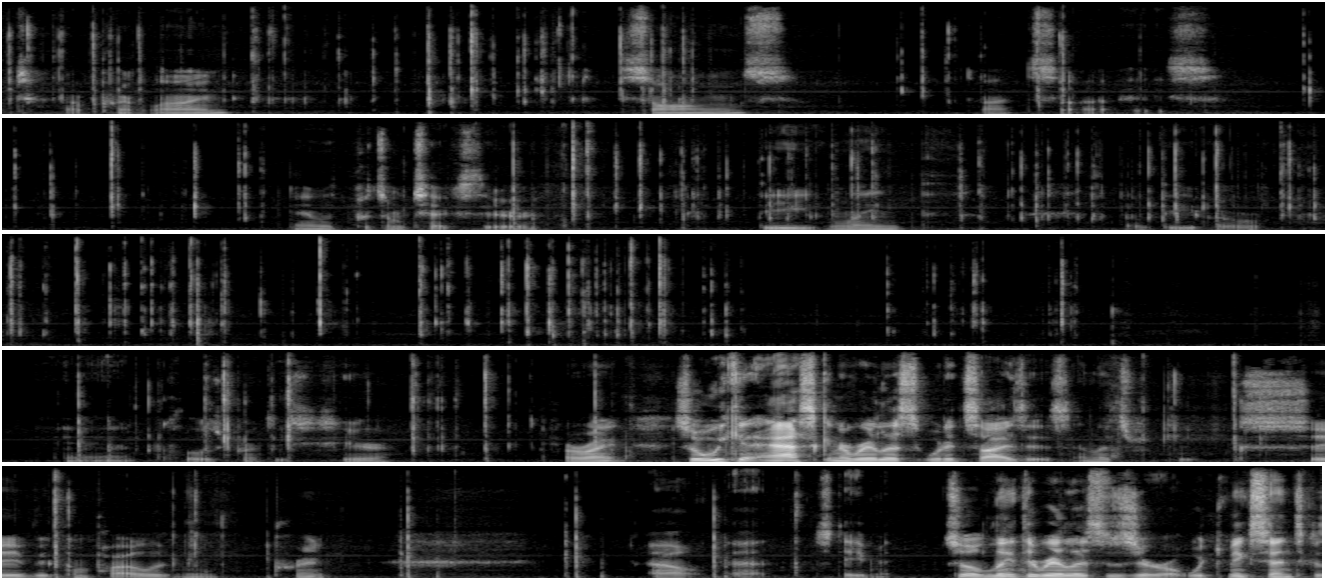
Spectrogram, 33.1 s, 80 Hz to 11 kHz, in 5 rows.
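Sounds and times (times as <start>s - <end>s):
keyboard typing: 0.0s - 3.6s, 4.5s - 5.4s, 6.5s - 8.1s, 9.0s - 17.0s, 17.6s - 18.7s, 20.2s - 22.9s.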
